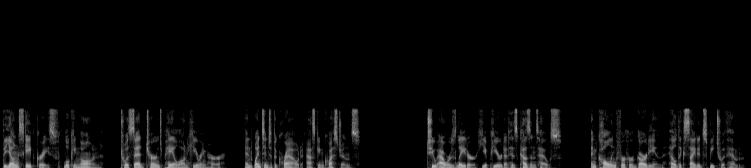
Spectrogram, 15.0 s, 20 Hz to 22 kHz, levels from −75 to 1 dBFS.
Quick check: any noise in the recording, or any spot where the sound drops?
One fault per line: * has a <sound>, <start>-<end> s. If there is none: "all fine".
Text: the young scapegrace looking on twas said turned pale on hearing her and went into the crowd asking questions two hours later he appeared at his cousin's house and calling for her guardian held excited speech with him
all fine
